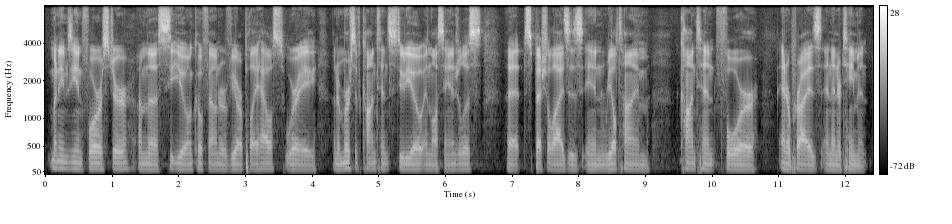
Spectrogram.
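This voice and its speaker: A man, a studio CEO, introducing himself on a conference panel in a steady, businesslike way. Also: deep voice, normal speed, smooth, no echo.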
